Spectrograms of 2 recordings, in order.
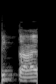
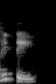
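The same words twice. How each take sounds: First: The ending is said as two vowels, 'a-e'. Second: The ending is said as a single 'e' vowel. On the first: This is how people commonly say it. The speaker calls it wrong. "Que a gente fala vitae lá no currículo" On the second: This follows the reconstructed Latin pronunciation. The speaker calls it right. "mas a pronúncia é vitae"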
